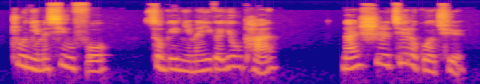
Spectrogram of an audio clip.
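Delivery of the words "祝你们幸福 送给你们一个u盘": ordinary delivery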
